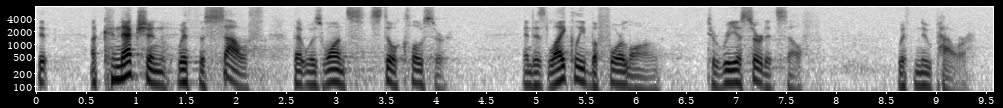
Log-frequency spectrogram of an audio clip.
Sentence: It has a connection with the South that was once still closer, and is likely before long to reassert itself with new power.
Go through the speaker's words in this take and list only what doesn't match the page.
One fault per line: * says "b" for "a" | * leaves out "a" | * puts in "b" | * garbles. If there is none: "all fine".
* leaves out "has"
